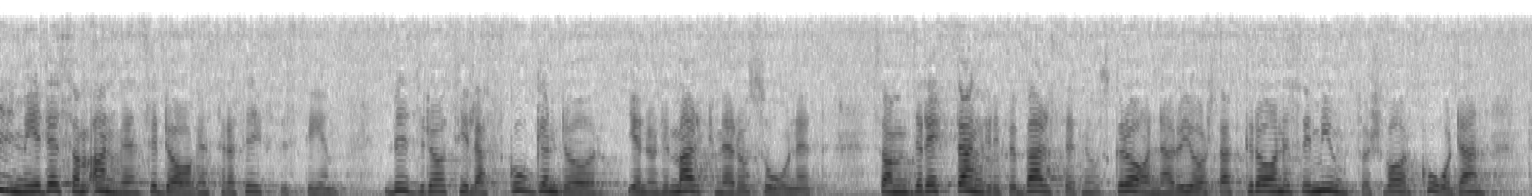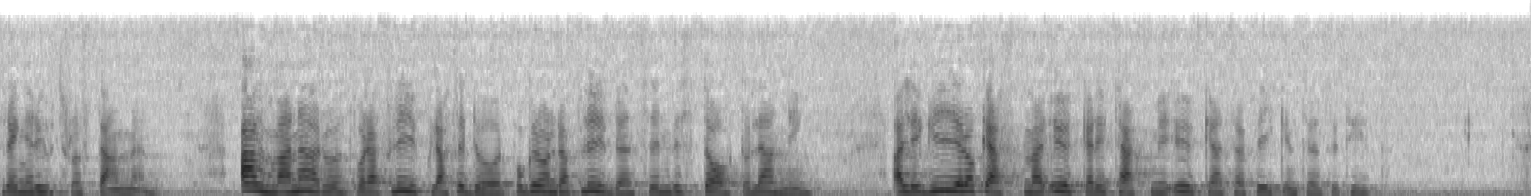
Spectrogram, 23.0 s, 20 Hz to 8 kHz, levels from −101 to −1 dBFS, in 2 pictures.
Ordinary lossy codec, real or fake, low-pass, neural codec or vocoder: none; fake; 7.2 kHz; codec, 16 kHz, 16 kbps, FunCodec, trained on LibriTTS, 50 frames a second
